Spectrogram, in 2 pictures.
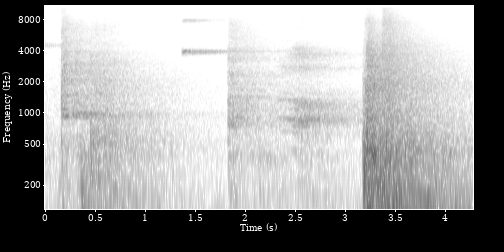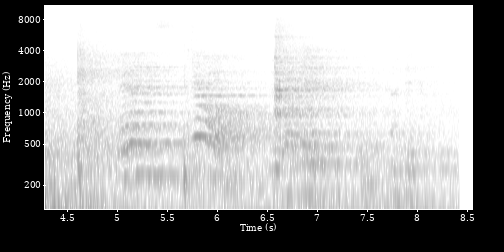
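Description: A ball bangs against the walls of a large echoing hall.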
